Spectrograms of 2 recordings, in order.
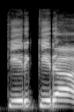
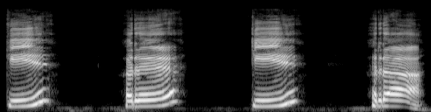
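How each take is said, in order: First: Said in the usual way. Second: कि, र, कि drawn out and rising, रा falling; syllable by syllable. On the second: Shown as a demonstration. Teacher breaking a word for learners, syllable by syllable. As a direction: sound out कि, र, कि, रा singly. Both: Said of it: "एक अक्षर का उच्चारण करके".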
